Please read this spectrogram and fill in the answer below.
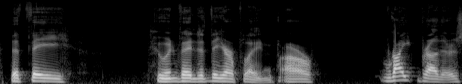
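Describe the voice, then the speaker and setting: A very deep, low female voice at a fairly slow pace with ordinary pitch variation, dry and close with no echo. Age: 90s. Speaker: retired teacher, longtime local resident. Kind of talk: oral history interview. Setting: in her home. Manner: halting.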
